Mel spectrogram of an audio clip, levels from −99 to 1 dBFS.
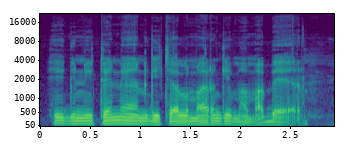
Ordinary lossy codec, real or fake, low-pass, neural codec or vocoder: none; fake; none; vocoder, 44.1 kHz, 128 mel bands every 512 samples, BigVGAN v2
